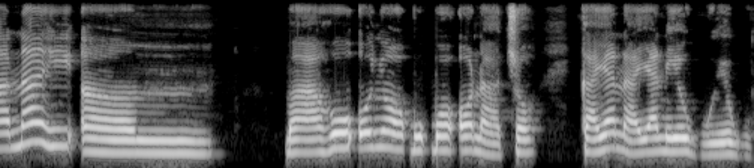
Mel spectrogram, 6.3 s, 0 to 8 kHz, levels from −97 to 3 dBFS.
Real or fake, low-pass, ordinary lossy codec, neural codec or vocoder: real; 7.2 kHz; none; none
